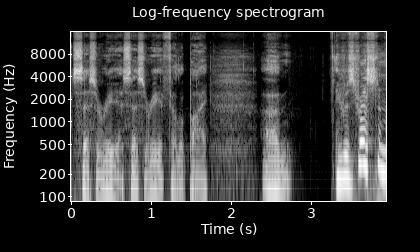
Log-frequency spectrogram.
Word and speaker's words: Caesarea: road to caesarea Philippi the Hebrew pronunciation is quesaria but since most people use the Greek most people are familiar with the Greek pronunciation we'll use that caesarea caesarea Philippi he was dressed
